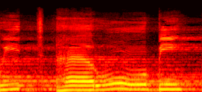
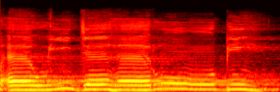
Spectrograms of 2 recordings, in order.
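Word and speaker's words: اجهروا به: Nah, huruf jim harus memantul. Ya, jangan sampai bacanya wa asirru qawlakum aw jaharu bih. Salah. Karena banyak yang baca seperti itu. Ini Ustadz akan menjawab pertanyaan teman-teman semua dengan cara baca yang kebanyakan orang bacanya salah. Ya, huruf jimnya punya sifat qalqalah.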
